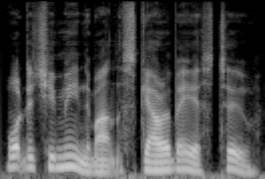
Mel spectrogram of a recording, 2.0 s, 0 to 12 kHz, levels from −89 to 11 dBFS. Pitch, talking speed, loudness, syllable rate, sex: 115 Hz, 240 wpm, -16 LUFS, 5.9 syllables/s, male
